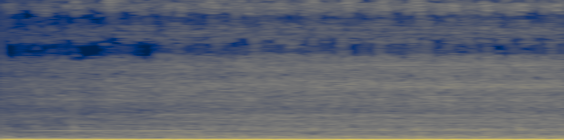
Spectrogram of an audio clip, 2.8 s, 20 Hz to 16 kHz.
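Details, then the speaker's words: 1999-2006 GM Vortec V8 (4.8/5.3/6.0, non-AFM) with 266,000 miles: a smooth, even idle with zero misfires and almost no lifter tick, perhaps slight on one side. This follows a five-minute lifter-tick treatment run with a full oil fill, then an oil change. "don't hear any lifters ticking. Maybe a little bit on this side. But this vehicle has 266,000 miles on it"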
